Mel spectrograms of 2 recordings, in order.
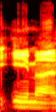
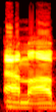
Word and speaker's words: Ema: saima because what cuz it's spelled weird right it's EMA there's no mm yeah yeah so that's why I say it's probably EEMA instead of Emma but everybody seems to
